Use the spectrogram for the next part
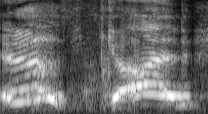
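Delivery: high, squeamish groan; a hammed-up grossed-out squeal; effeminate disgust. Wrapping the bat up, high grossed-out ugh god. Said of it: "I was so effeminate".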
